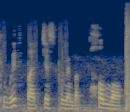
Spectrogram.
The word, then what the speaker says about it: pomo: we can link it with but just remember Pomo it's spelled p o m o n again I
